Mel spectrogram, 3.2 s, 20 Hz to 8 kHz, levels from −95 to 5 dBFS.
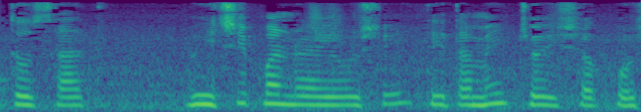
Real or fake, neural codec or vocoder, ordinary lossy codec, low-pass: real; none; MP3, 32 kbps; 7.2 kHz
